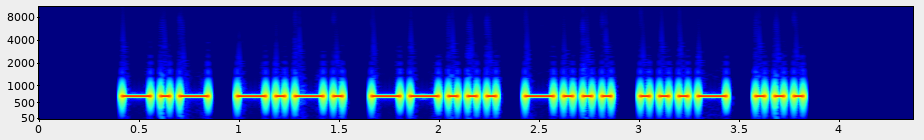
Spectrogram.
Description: Morse code, heard as a keyed tone, about 25 wpm, 700 Hz. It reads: KC7BVS
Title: USA Call Signs - 6 Characters - Repeated 2x - 25wpm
